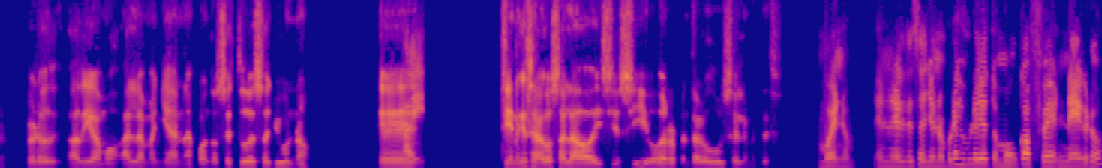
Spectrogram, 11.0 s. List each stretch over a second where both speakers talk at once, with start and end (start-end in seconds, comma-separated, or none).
none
